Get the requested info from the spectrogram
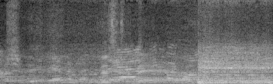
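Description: Voices chattering over a crowded club, then about one and a half seconds in a live ska band comes in suddenly with electric guitar and drums.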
